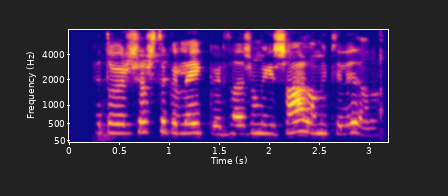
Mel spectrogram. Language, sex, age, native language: Icelandic, female, 18-19, Icelandic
